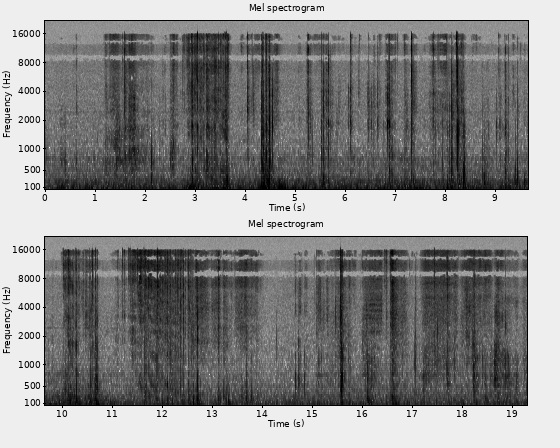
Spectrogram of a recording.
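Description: Quiet, close-up rustling and crackling of paper and plastic as a sticker sheet's backing is peeled away and the sheet is handled. The peeling makes an irregular tearing, crinkling sound.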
